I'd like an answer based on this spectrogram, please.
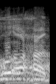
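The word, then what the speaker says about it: أحد: উচ্চারণ কেমন করে পড়তে হয়? বলুন আহাদ।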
